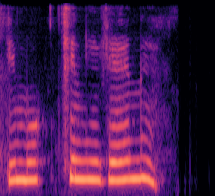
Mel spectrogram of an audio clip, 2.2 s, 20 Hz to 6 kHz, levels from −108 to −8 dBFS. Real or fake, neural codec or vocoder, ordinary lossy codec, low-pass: fake; codec, 16 kHz, 4.8 kbps, FACodec; none; 5.4 kHz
